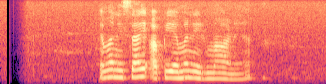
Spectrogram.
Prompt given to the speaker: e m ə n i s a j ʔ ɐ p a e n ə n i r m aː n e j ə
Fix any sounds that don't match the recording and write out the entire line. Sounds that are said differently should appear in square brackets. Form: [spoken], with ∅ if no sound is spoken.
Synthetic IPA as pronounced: e m ə n i s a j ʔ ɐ p [i] e [m] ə n i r m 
